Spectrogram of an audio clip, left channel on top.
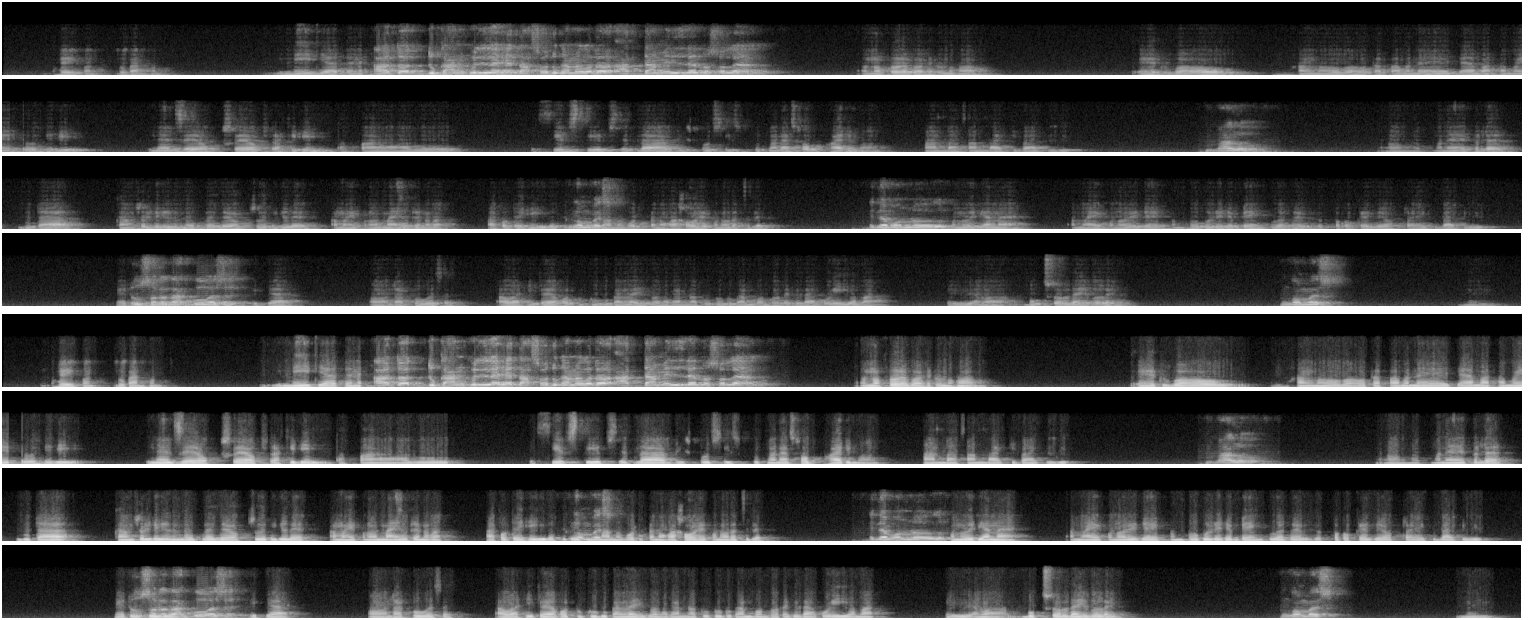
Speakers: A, on the right; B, in the centre.
A: সেইখন দোকানখন এনেই এতিয়াত
B: আৰু তাত দোকান খুলিলে সেই দাচৰ দোকানৰ গতে আড্ডা মেলিলে নচলে আকৌ
A: নথৰে বাৰু সেইটো নহয় সেইটো বাৰু ভাল নহব বাৰু তাৰপা মানে এতিয়া মাথা মাৰিছো হেৰি এ জেৰক্স চেৰক্স ৰাখি দিম তাৰপা আৰু চিপছ তিপছ এইবিলাক বিস্কুট চিস্কুত মানে চব ভাৰাই দিম আৰু ঠাণ্ডা চাণ্ডা কিবা কিবি
B: ভাল হ'ব
A: অ মানে এইফালে দুটা কাম চলি থাকিলে ন এইফালে জেৰক্স চলি থাকিলে আমাৰ সেইখনত নাইও তেনেকুৱা আগত হেৰি আছে দেই
B: গম পাইছো
A: মানবৰ দোকানৰ কাষ সেইখনৰে
B: এতিয়া বন্ধ হৈ গ'ল
A: এতিয়া আমাৰ এইখনৰ এতিয়া সেইখন হৈ গ'ল এতিয়া বেংকো আছে ওচত পটককে জেৰক্স কৰাই কিবা কিবি সেইটোও
B: ওচৰতে
A: চলি যাব
B: ডাকঘৰো আছে
A: এতিয়া অ তাকো আছে আৰু আহিতে আকৌ টুতুৰ দোকানলে আহিব লাগে ন টুটু দোকান বন্ধ থাকিলে আকৌ এই আমাৰ হেৰি আমাৰ বুক চল আহিব লাগে
B: গম পাইছো
A: উম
